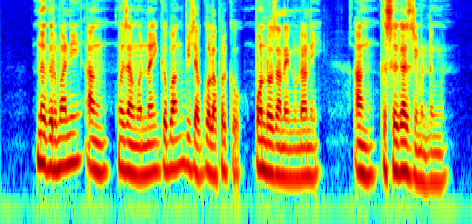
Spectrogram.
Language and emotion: Bodo, sad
